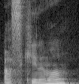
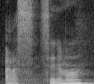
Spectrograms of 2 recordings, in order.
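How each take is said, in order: First: The second syllable starts with a k sound. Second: The second syllable starts with an s sound. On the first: The speaker calls it right. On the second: The speaker calls it wrong. "No, not really"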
